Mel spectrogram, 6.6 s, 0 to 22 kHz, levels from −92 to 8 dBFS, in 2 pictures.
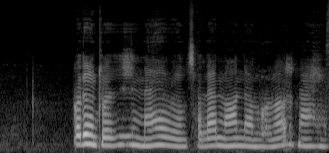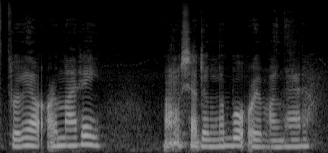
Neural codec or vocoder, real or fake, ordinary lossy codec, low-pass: codec, 44.1 kHz, 1.7 kbps, Pupu-Codec; fake; none; none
